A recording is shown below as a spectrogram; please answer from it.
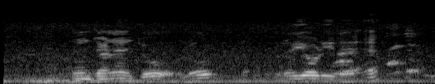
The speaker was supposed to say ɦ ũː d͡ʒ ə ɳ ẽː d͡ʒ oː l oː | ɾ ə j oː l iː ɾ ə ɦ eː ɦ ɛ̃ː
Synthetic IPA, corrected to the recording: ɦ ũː d͡ʒ ə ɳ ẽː d͡ʒ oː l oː | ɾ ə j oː ɽ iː ɾ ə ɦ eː ɦ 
